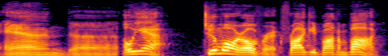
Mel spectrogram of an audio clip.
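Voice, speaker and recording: A man's voice: mid-range voice, big pitch swings, measured pace, bright, forceful tone, clear, resonant tone, dry recording, studio quality, voice pushed up. A man voicing a brash young female pegasus pony with a casual, flustered manner, in a story reading. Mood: nervous.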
